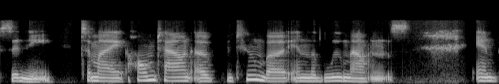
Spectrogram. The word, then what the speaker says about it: Katoomba: Very good pronunciation on the Australian names there. So I thought Katoomba might. – Okay, good. – I thought Katoomba might trip you up, but it was perfect.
